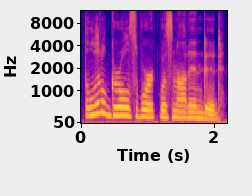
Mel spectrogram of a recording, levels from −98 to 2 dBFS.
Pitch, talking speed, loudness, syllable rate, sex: 210 Hz, 190 wpm, -12 LUFS, 4.5 syllables/s, female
